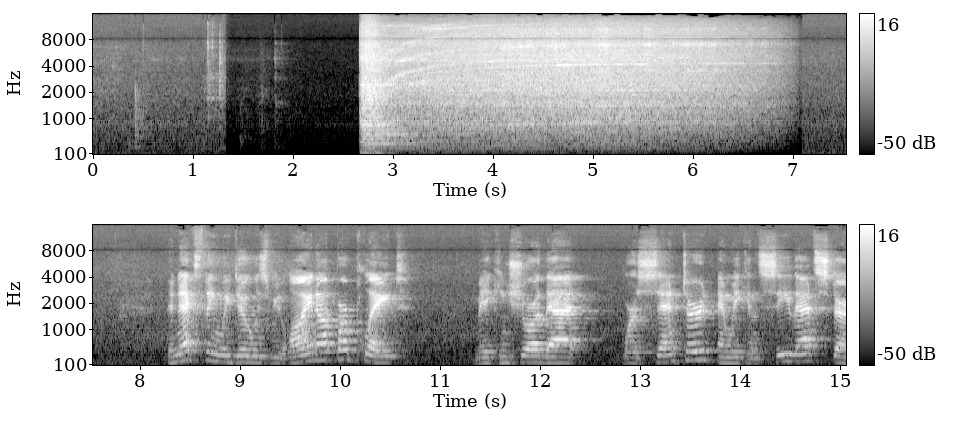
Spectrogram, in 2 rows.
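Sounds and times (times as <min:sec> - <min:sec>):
power saw cutting metal: 0:02.7 - 0:07.0.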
